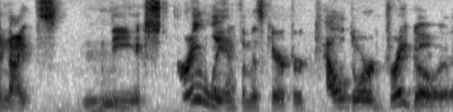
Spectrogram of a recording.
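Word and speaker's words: Kaldor Draigo: the extremely infamous character caldor drago i think if i'm pronouncing it correctly you are correct yes mary sue one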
